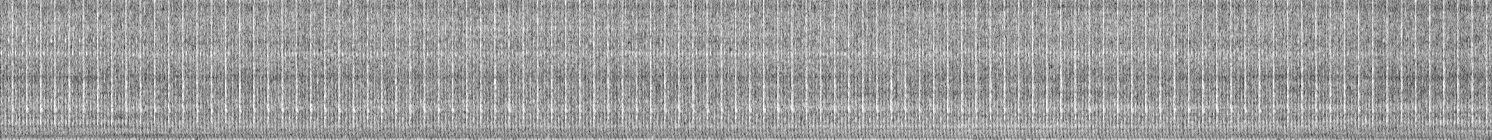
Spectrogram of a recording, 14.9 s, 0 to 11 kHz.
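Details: Toyota Land Cruiser Prado 120, 1KD-FTV turbodiesel, 366,000 km, idling with a steady regular knock above the normal clatter; began after towing a trailer uphill with a temperature rise; injectors bench-tested OK, endoscopy showed scoring in cylinder 3; cause undetermined.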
